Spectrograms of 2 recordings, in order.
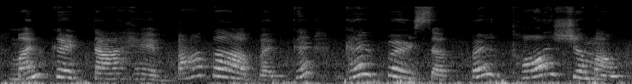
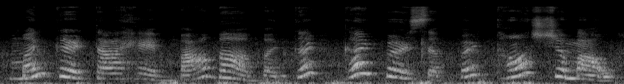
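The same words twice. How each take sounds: Both takes have the same delivery.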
